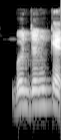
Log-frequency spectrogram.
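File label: "berjengket", Malay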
